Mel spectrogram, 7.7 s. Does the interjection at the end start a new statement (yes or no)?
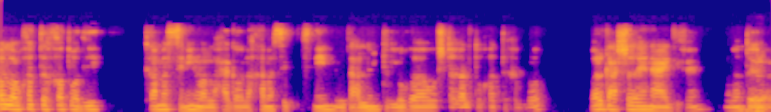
yes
